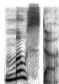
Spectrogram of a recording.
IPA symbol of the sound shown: ə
